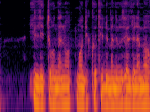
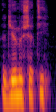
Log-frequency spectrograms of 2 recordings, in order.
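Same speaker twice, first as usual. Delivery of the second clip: raised, louder anguished cry; stricken confession; 5 semitones higher, 6 dB louder than usual. A narrator's reading. Sipierre, shattered, admits her punishment. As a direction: confess as if struck down. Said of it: "reprit-elle".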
